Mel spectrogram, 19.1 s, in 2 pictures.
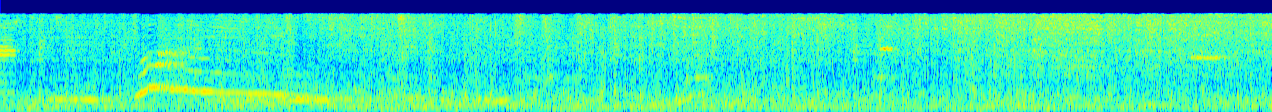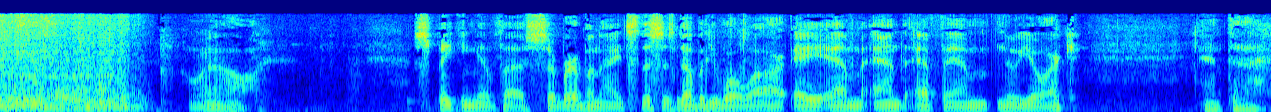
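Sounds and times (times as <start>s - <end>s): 
train running on rails: 0.0s - 10.7s
speech: 12.8s - 17.8s, 18.6s - 19.0s.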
